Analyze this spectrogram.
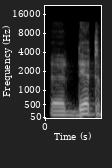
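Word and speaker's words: debt: खराब हो चुके हैं डे डेट बोलते इसको बी साइलेंट होता है डिस्टस मतलब प्रॉब्लम मतलब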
